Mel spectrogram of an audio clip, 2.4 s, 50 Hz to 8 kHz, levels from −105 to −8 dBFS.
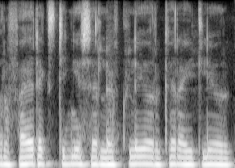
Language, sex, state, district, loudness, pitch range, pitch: Tamil, male, Tamil Nadu, Nilgiris, -15 LUFS, 120-130 Hz, 125 Hz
